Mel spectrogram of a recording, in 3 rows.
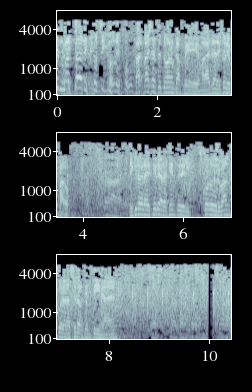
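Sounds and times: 
speech: 0.0s - 9.1s
audience applauding at a political speech: 3.3s - 10.4s.

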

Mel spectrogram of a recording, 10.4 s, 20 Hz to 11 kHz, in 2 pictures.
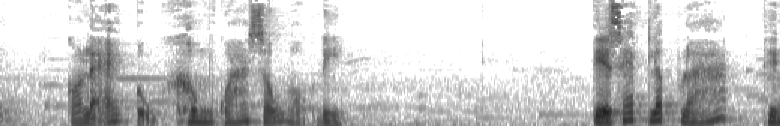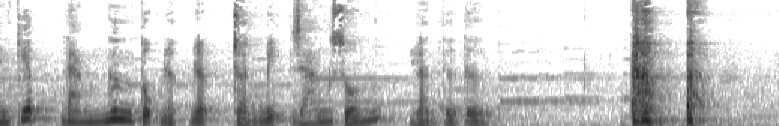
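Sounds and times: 
speech: 0.4s - 2.4s, 3.9s - 8.6s
old man coughing dryly: 9.4s - 10.1s.

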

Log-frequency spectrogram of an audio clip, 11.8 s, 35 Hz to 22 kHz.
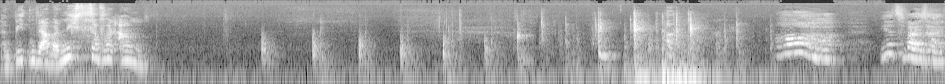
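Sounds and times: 
speech: 0.0s - 2.0s, 11.2s - 11.8s
worn-out door opening with a rattle: 6.5s - 9.8s.

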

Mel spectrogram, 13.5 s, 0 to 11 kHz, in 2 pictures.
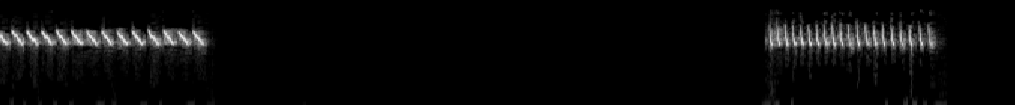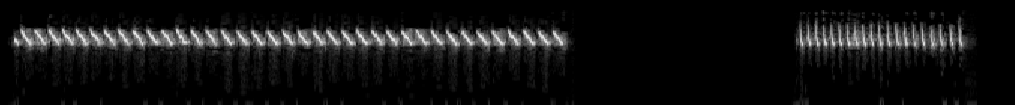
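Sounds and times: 
canary singing rattling trills: 0.0s - 1.4s, 5.1s - 6.3s, 6.9s - 10.6s, 12.1s - 13.2s.

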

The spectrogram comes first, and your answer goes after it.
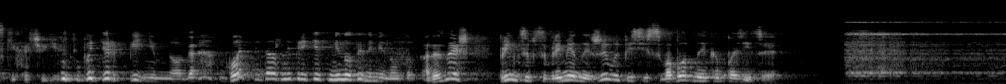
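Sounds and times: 
speech: 0.1s - 8.6s
telephone ringing with a metallic tone: 8.4s - 10.0s.

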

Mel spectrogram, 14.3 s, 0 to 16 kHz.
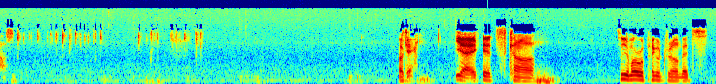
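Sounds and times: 
low hum: 0.0s - 14.3s
speech: 0.1s - 0.6s, 8.0s - 8.5s, 9.1s - 10.9s, 12.4s - 14.1s
computer keyboard typing: 0.2s - 4.1s, 4.8s - 5.2s, 7.0s - 7.3s.

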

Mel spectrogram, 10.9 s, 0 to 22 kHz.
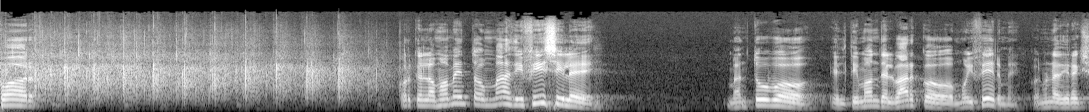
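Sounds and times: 
audience applause during an official speech: 0.0s - 4.1s
speech: 4.0s - 6.1s, 7.2s - 10.8s.

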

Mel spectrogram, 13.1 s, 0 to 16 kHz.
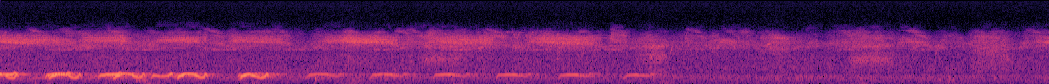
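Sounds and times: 
stock dove muffled low cooing in Sweden: 0.0s - 8.4s
other birds calling higher up in Sweden: 0.0s - 8.9s.

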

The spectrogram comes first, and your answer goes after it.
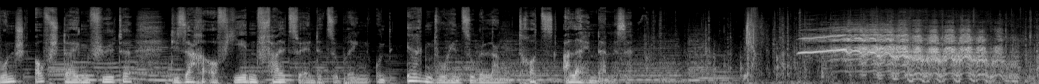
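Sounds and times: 
speech: 0.0s - 6.7s
clip-clop of trotting hooves: 6.4s - 10.3s
mare pulling a wagon whinnying: 7.9s - 10.3s.

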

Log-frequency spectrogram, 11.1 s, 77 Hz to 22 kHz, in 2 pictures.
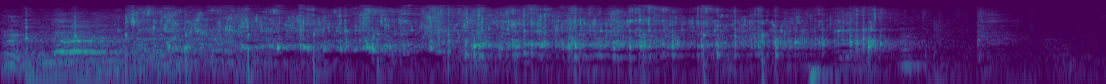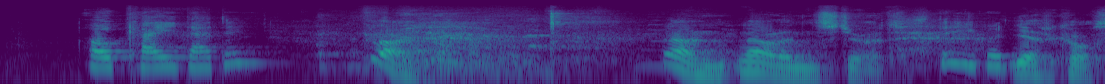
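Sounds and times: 
laughter: 0.0s - 1.5s, 7.1s - 9.6s
liquid pouring into a glass: 0.0s - 4.6s
speech: 6.0s - 7.9s, 8.8s - 11.0s.

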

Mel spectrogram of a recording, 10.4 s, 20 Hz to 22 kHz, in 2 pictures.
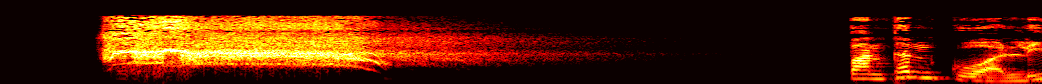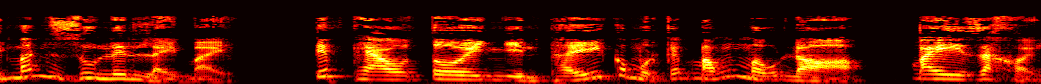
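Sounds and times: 
scream of pain from a demon struck by a thrown talisman: 0.5s - 3.1s
speech: 4.2s - 10.4s.

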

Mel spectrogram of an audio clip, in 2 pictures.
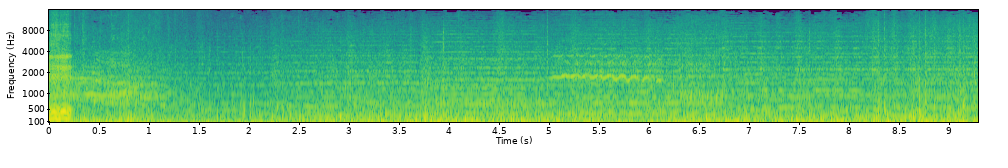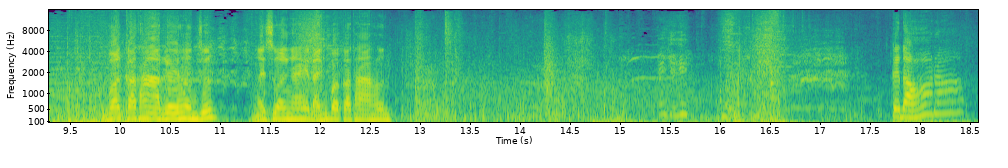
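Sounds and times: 
speech: 0.0s - 0.4s, 9.9s - 13.1s, 17.7s - 18.3s
horses galloping in a battle charge: 0.0s - 15.9s
horse whinnying: 4.9s - 6.7s, 10.4s - 11.7s, 14.9s - 17.6s.

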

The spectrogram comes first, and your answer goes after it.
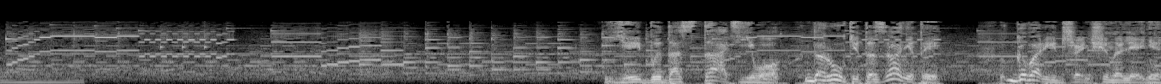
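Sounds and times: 
mobile phone ringing inside a woman's bag: 0.0s - 11.6s
speech: 6.1s - 11.6s.

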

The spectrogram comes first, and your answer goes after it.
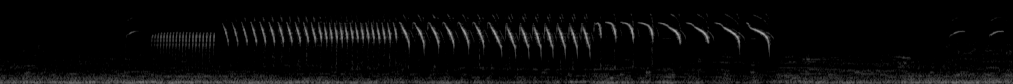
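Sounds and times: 
Belgian canary song: 1.2s - 7.8s, 8.8s - 10.1s.

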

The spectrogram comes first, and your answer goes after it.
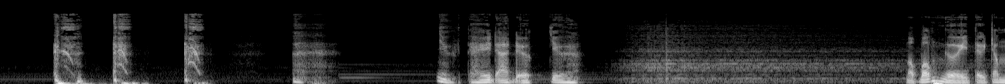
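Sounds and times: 
woman clutching her chest coughing: 0.6s - 2.2s
speech: 4.4s - 5.9s, 9.1s - 10.0s.

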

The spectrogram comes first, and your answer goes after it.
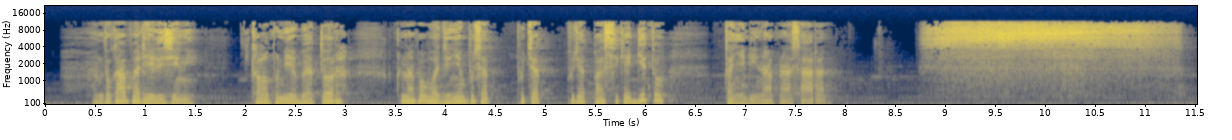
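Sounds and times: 
speech: 0.4s - 8.0s, 8.7s - 9.2s
huge snake hissing: 8.8s - 11.5s.

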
